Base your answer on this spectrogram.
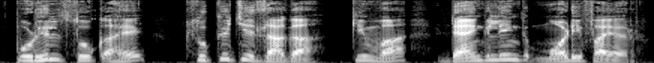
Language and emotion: Marathi, neutral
